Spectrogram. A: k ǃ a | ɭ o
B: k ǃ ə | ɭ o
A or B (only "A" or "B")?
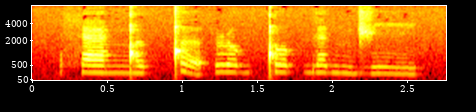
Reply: B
